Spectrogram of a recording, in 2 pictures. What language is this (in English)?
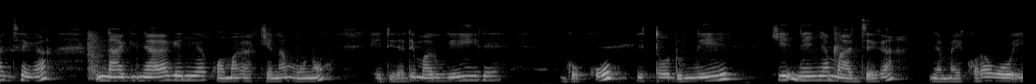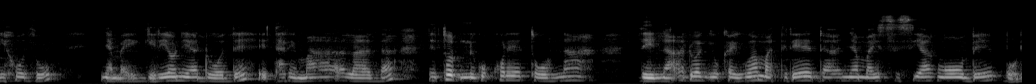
Kikuyu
